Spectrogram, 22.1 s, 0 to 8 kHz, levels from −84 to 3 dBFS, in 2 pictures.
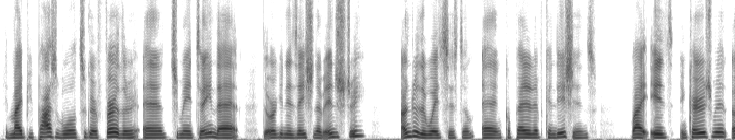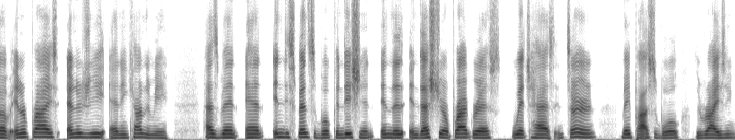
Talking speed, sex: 135 wpm, female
